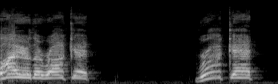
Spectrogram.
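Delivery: put-on shrill, very high, raspy, rough yelling. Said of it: "he just yelled at everything".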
